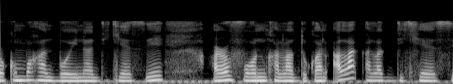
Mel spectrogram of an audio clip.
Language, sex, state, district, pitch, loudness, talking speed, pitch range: Nagamese, female, Nagaland, Dimapur, 170 Hz, -15 LUFS, 185 wpm, 160-175 Hz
